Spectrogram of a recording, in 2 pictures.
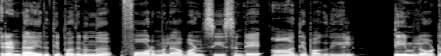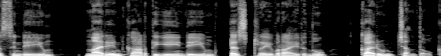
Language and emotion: Malayalam, neutral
